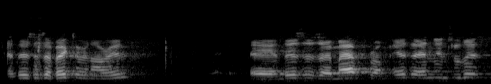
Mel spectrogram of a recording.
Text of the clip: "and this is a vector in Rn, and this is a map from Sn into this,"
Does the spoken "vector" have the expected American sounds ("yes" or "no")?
yes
